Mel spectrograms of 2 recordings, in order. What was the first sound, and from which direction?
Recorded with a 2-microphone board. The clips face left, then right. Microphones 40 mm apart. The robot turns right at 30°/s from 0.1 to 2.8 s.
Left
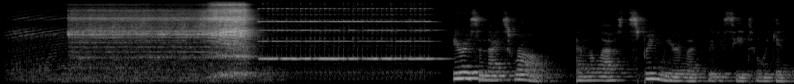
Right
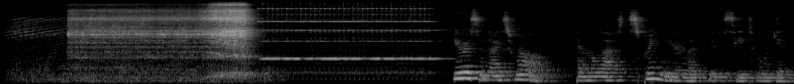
Frying, 65° right.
